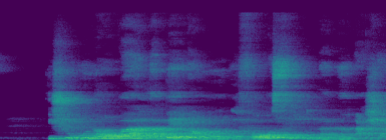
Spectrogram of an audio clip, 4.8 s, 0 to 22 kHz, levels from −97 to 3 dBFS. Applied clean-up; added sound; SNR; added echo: none; none; none; reverberation time 1.9 s.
